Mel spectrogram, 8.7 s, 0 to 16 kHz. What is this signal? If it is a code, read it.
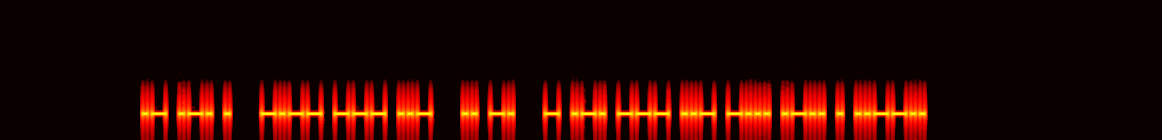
Morse code, heard as a keyed tone, about 34 wpm, 700 Hz. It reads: ARE YOU IN TROUBLE?
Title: Sentences from Top 1200 Words 35wpm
